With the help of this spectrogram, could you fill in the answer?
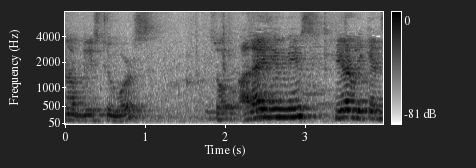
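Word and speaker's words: عليهم: Now in the tajweed, in the recitation, when we combine these, we do not pronounce this dhamma here, but we pronounce it kasra. So it is pronounced as alayhim.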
